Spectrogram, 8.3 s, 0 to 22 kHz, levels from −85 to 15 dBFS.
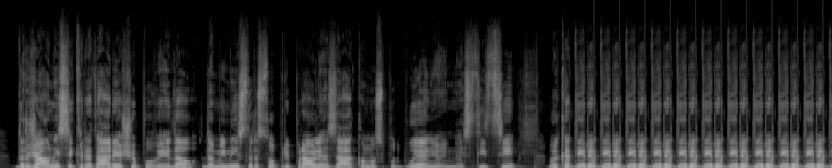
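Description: At 5.94 s the speech locks into a broken-record loop: a quarter-second fragment, roughly 0.25 s long, plays back to back nine times in a row, identical each pass, and it never recovers before the clip ends. That stutter is most likely the player or stream stalling and resending the last chunk it had buffered, so whatever should have followed in those final couple of seconds is simply gone.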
